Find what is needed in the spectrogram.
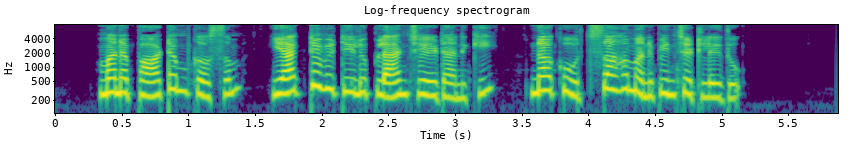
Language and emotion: Telugu, sad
